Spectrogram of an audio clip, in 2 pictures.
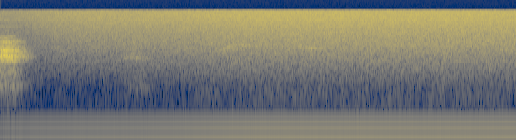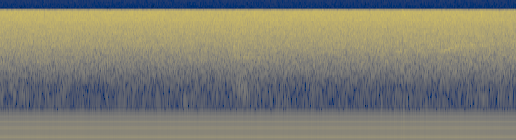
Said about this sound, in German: Wir hören Wind rauschen, das war's.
